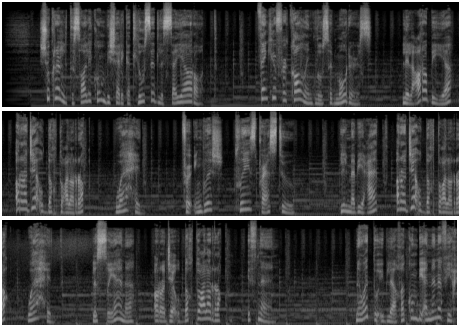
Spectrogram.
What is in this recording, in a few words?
IVR Arabic Language; IVR-Lucid Motors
